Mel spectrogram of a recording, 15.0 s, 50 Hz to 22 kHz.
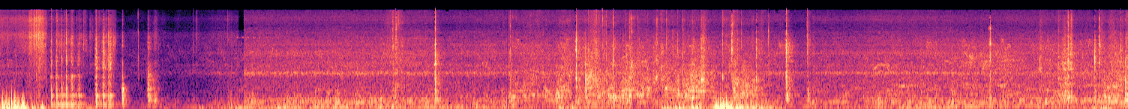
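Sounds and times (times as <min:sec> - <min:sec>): pot boiling rumble: 0:00.0 - 0:15.0
water splash: 0:06.8 - 0:10.4.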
